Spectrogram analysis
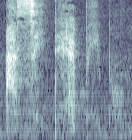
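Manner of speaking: hushed, creepy imitation; whispered movie quote. Vlogger jokingly quotes a film, creepy whisper. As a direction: whisper it like a frightened film line. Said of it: "Or how they say".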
